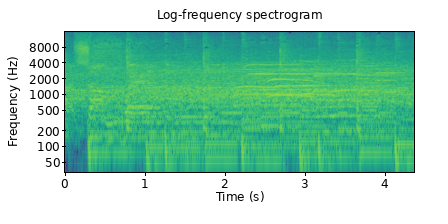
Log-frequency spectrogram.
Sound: crowd cheering

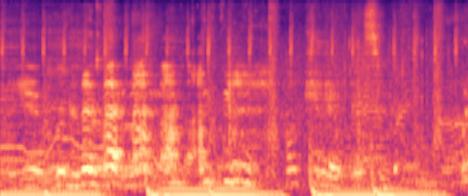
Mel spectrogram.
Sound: laughing

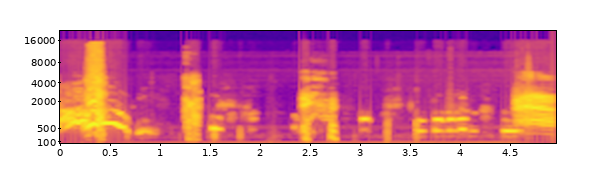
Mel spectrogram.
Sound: wimpers

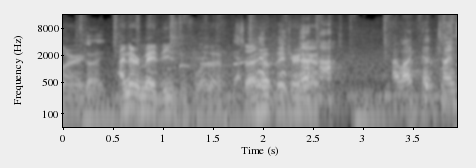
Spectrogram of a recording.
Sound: judges laughing

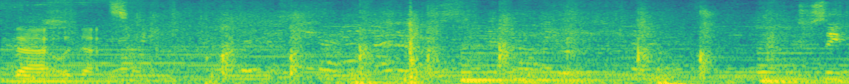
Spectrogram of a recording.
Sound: people chattering

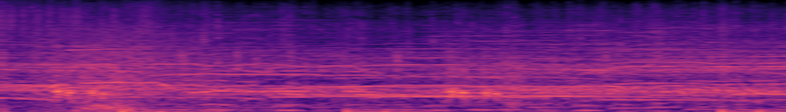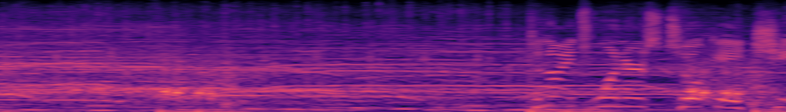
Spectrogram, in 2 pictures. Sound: audience applause

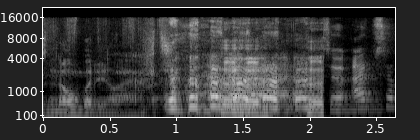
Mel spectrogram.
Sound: laughter

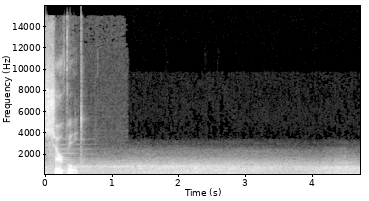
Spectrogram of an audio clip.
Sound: wind blowing

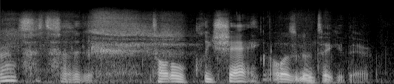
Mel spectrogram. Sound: sighs

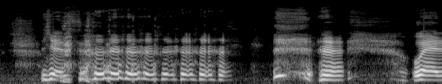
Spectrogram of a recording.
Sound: laughs

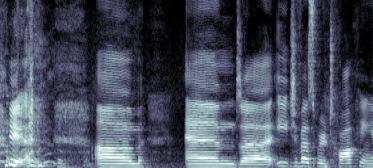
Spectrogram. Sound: chuckling

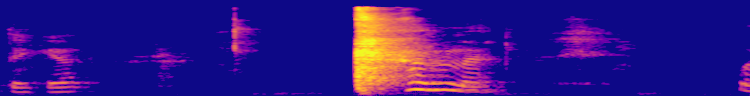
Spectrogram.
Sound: cough

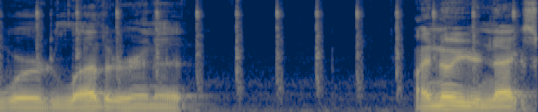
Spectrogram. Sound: ticking

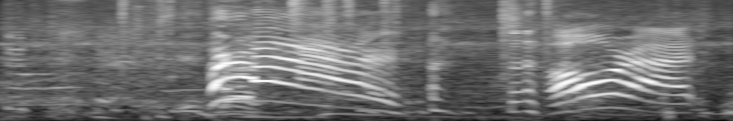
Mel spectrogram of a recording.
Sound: Jack, John and Abigail starts to leave the campfire laughing

